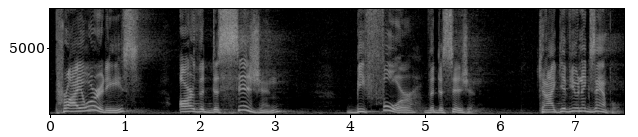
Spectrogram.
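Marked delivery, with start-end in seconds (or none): 0.0-5.6 slow again, long pause before it; slow emphatic repeat. Shown as a demonstration. Preacher repeating the key idea to the congregation, slow. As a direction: let the line sink in. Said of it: "Think about this for a second".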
